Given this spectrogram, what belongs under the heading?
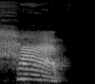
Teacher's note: es como la a que ya conoces pero tensa un poquito más los labios hacia atrás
